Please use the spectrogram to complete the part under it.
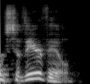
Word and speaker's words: Sevierville: Been, and I'm not going to say it right. Sevierville. It's by Gatlinburg. – Oh, Sevierville. – Well, there you go.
